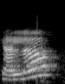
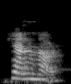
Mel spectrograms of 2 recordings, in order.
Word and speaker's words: Kellner: You have seen their Keller, the Kellerin. Their Keller, the Kellerin. N is silent, ma'am. Sorry. N is it silent in Keller? Kellner. No, it's Kellner, Kellnerin.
